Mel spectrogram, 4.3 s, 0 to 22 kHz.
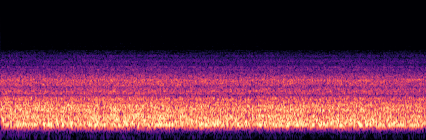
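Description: Steady FM receiver hiss from a Kenwood TH-D74 handheld radio tuned to the AO-91 satellite's downlink, with no voice on the channel: open-squelch noise between transmissions. The hiss has a radio's narrow, tinny range with no deep bass.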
